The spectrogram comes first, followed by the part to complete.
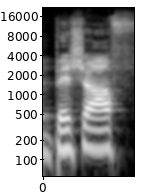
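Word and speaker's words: Bischoff: ever heard for aw did you see the Bish off like in an airport uh Ariel hanani interview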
